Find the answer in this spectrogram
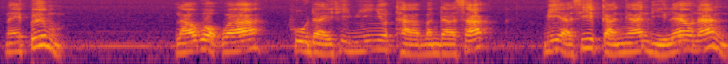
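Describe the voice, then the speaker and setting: A man playing an earnest young nephew, high voice. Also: normal speed, darkish tone, natural voice. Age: young adult. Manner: earnest, explanatory. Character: young Lao nephew reading an old proverb book. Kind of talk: scripted dialogue skit. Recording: distant mic, faint noise.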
